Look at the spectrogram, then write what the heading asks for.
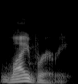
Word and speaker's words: LBRY: LBRI, pronounced library, was the second project to be axed.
